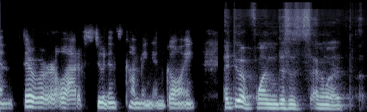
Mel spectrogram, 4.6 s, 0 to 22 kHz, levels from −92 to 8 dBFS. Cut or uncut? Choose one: cut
